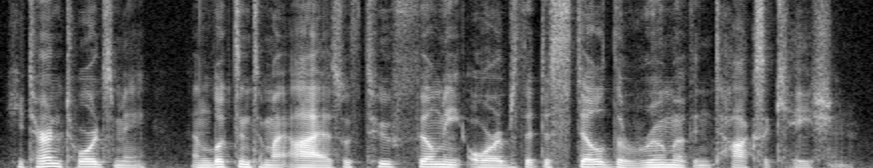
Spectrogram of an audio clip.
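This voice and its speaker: Male narrator for gothic short fiction, fairly low voice, measured and theatrical, telling it as a courteous gentleman bent on revenge. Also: fairly even intonation. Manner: measured, deliberate, theatrical phrasing. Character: coolly vengeful, outwardly courteous gentleman telling his tale. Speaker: audiobook narrator. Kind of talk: dramatic scripted narration of gothic story.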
